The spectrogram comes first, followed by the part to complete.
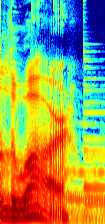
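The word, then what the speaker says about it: Loire: Laguna Luar. I'm assuming that's how you pronounce that. Kind of like noir, but with an L.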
